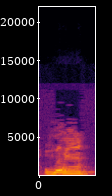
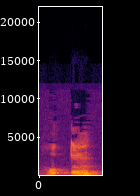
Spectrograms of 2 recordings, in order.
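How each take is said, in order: Both takes have the same delivery.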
